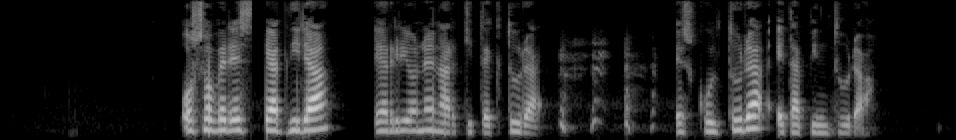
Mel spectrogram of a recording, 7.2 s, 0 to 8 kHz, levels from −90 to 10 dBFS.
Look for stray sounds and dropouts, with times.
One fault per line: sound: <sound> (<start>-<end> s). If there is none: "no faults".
sound: dropout (1.9-2.0 s)
sound: cough (4.2-5.0 s)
